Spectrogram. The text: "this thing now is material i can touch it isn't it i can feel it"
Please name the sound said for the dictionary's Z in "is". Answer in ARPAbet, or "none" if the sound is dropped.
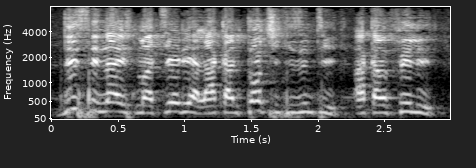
S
